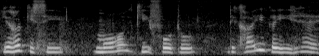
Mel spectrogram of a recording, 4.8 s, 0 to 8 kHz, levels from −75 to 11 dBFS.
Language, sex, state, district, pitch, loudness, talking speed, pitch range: Hindi, female, Chandigarh, Chandigarh, 230 Hz, -16 LUFS, 100 wpm, 220-250 Hz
